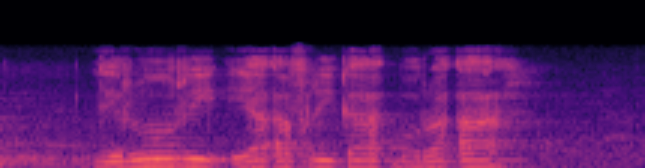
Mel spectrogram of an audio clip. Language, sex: Tswana, male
